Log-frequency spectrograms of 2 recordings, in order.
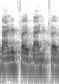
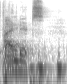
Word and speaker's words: Bandits: I was like Bandit 5, and then I got like a few angry messages saying that it's Bandits. Like, okay, cool, Bandits.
